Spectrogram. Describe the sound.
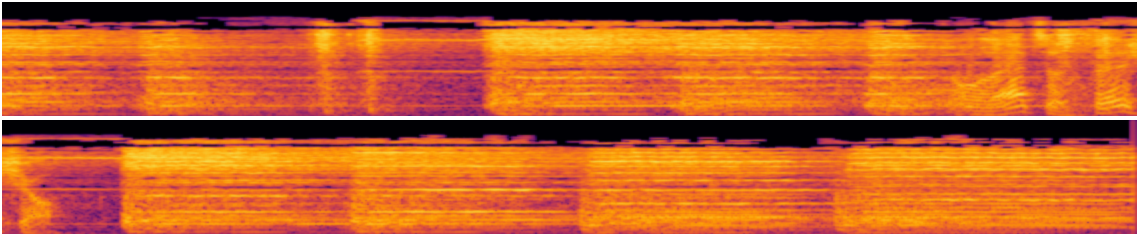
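Jingle Bells played with cash register sounds: rhythmic bursts of clanking, chiming mechanical tones that carry the melody, fairly loud and steady, with a brief spoken remark partway through.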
